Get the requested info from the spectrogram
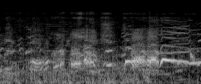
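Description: Girls squealing and shrieking with laughter as the boat pitches over rough waves, ending in one long, held high squeal.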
